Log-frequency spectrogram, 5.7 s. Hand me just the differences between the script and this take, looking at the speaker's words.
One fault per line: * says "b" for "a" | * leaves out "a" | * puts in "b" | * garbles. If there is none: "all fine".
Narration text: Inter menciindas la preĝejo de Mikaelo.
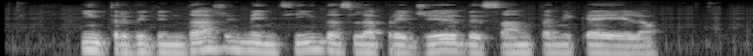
* puts in "vidindaĵoj"
* puts in "Sankta"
